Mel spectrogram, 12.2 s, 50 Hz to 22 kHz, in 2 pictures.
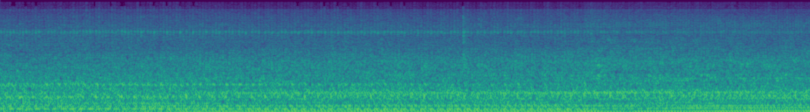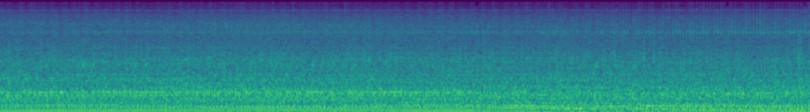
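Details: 1936 Caterpillar Twenty-Two tractor running after sitting for years, magneto previously not sparking, clutch not releasing: steady low idle thump, picks up slightly with a quick blip and settles back, no stumbles; carburetor probably needs no adjustment, healthy idle.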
